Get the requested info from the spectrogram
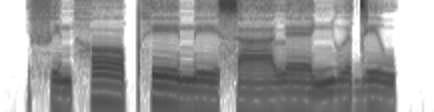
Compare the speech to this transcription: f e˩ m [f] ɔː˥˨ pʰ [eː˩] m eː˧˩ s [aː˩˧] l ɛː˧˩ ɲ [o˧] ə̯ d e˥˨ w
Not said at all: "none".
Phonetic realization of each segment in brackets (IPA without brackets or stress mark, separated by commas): h, eː˥˨, aː˩˧, u˧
